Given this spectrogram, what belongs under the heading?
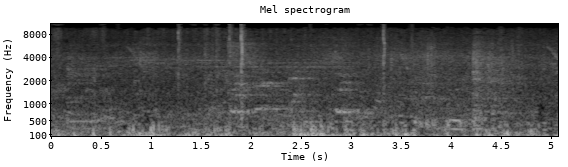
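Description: Pigeons coo softly in low, rolling murmurs over a busy, noisy outdoor background, with occasional higher chirps.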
